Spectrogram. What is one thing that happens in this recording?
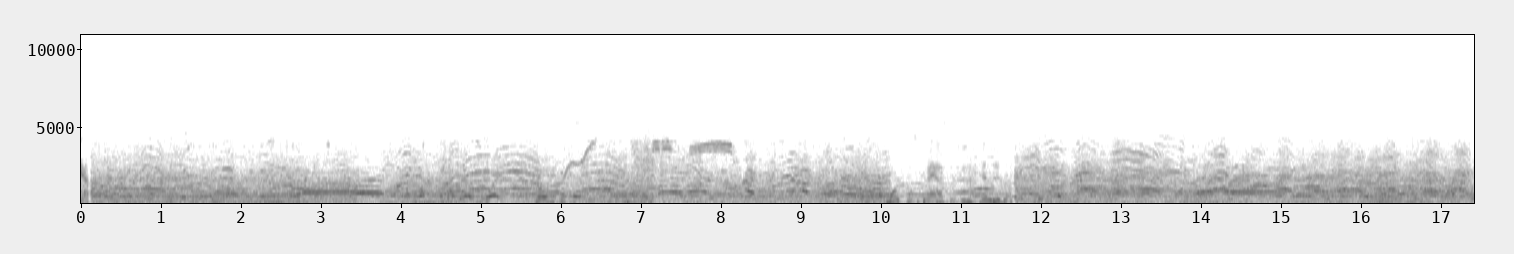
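A large crowd chatters and cheers outdoors.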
